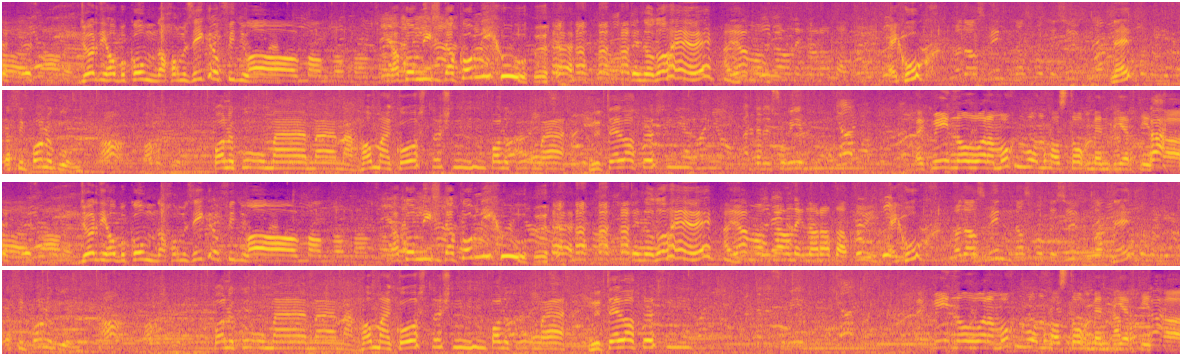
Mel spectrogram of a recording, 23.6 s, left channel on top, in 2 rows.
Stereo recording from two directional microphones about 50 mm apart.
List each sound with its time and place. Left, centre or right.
0.7 s speech: centre; by 2.3 s left
2.4 s speech: centre
3.9 s speech: centre
5.5 s speech: centre
6.4 s speech: centre
8.8 s a man's voice: left
14.2 s speech: centre
21.1 s a man's voice: left
22.0 s speech: centre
